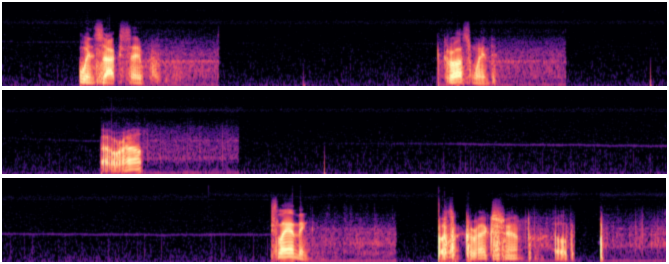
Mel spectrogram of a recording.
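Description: A man speaks in short bursts over a headset radio.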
